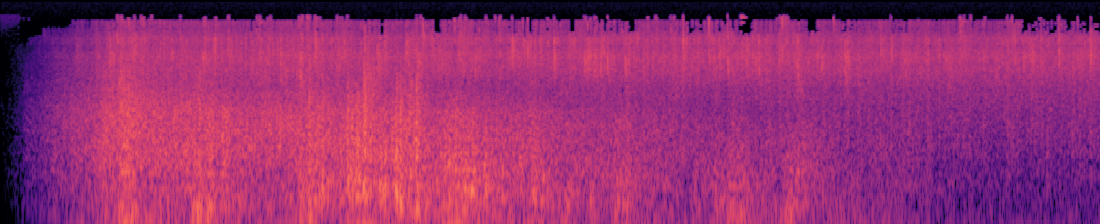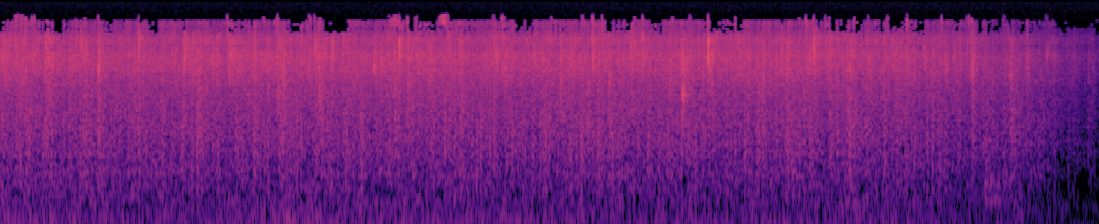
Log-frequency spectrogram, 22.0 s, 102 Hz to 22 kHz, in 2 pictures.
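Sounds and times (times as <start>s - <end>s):
thunder roll: 0.3s - 10.2s.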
